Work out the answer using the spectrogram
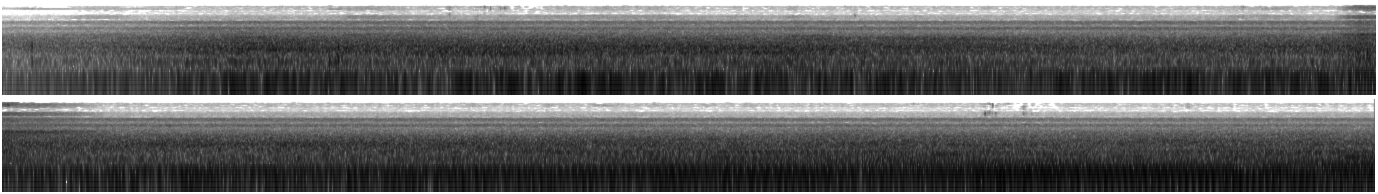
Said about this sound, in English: Cars are riding up and down. Here comes a motorcycle.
